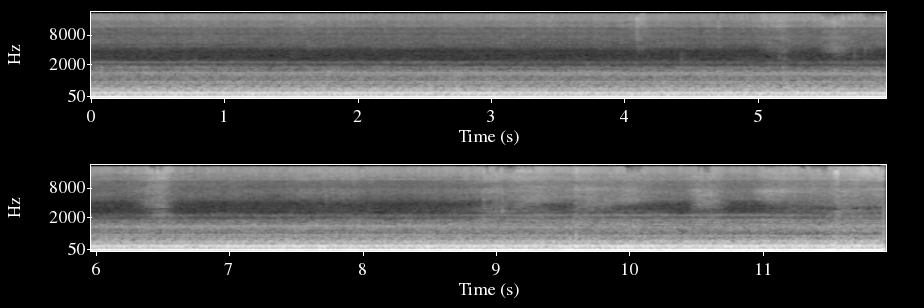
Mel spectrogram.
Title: Dyer Vent Still Making Noise When Off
